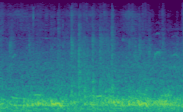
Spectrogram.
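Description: A pair of racing pigeons of Belgian, Dutch and German bloodlines coo continuously in a low, throaty warble, close and steady with no talk.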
